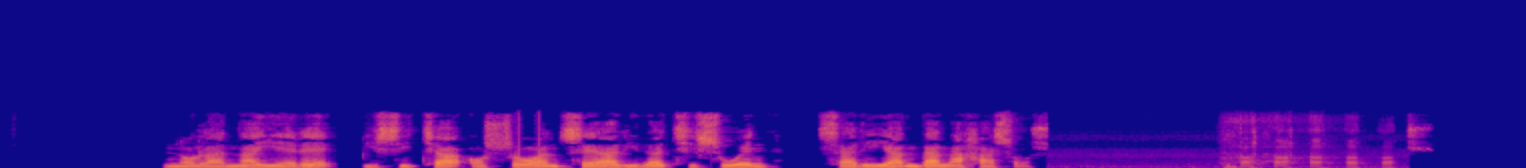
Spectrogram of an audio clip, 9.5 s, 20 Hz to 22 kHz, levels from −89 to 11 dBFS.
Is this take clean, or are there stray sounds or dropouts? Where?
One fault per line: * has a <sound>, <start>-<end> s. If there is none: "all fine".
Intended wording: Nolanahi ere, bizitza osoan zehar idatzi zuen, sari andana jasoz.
* has a laugh, 7.6-8.8 s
